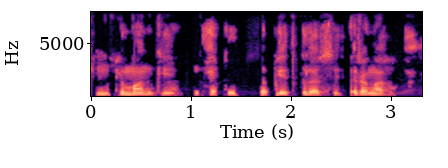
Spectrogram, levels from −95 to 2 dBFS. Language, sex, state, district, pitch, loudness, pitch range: Hindi, male, Jharkhand, Deoghar, 120 Hz, -18 LUFS, 120-130 Hz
